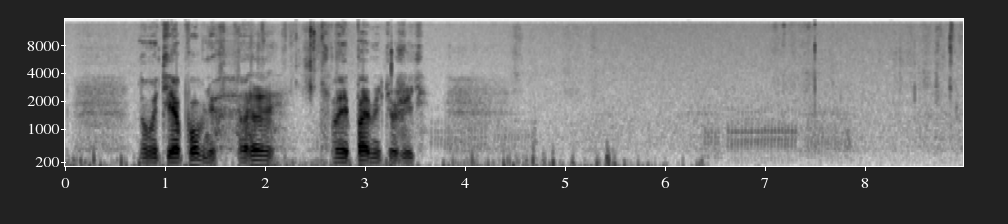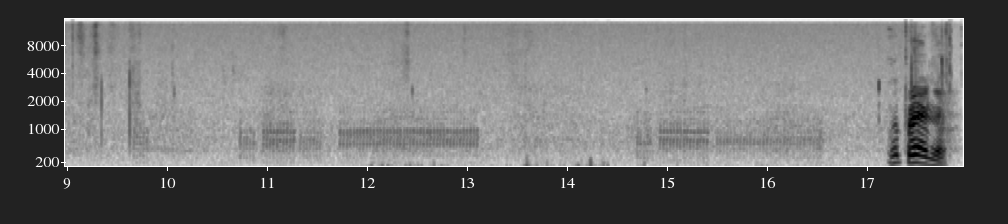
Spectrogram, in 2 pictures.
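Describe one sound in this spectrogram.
Thin bark rustles softly as fingers bend and roll it.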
